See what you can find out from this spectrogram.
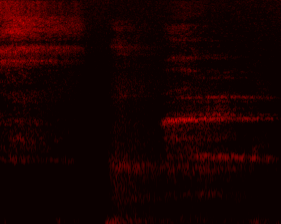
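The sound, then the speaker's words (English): A man takes a deep breath, heard as faint, airy breathing with a sharper burst of air partway through and no talk. “Let me let me take a deep breath.”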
